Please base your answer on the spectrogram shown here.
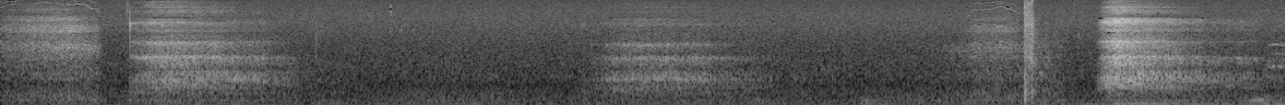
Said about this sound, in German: Und dann atme noch mal ein paar Mal ein und aus.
